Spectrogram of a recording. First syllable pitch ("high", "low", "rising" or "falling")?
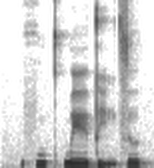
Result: rising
